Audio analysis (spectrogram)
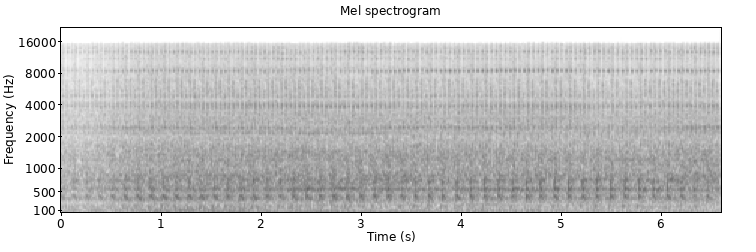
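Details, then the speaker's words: Ford EcoSport EcoBoost 3-cylinder petrol with check engine light on: uneven, lumpy idle stumbling three or four times a second, whole car vibrating, exhaust pulsing; one cylinder strong, two weak; coil wiring checked fine, spark plugs next. "Check engine light ए रहा है पुरी गाड़ी vibrate कर रही है पुरी तरीके से silencer देख सकते हैं कैसे कर रहा है"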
